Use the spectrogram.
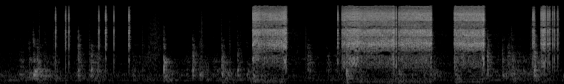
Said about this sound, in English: So at some point, I think Crackjaw or Tommy, one of the characters, gets electrocuted, and we're using a bug zapper that I'm just putting a pencil into.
